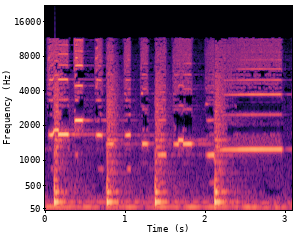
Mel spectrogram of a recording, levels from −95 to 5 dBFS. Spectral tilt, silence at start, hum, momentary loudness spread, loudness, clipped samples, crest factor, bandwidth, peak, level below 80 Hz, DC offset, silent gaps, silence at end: -3 dB/octave; 0 s; none; 9 LU; -13 LUFS; under 0.1%; 14 dB; 12 kHz; 0 dBFS; -40 dBFS; under 0.1%; none; 0 s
